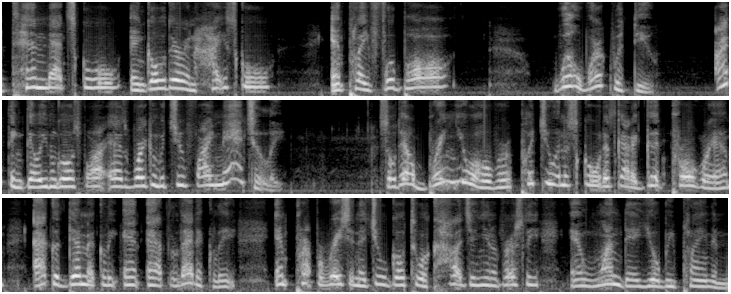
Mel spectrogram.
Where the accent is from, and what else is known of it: Canton, Ohio, United States; born or raised there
